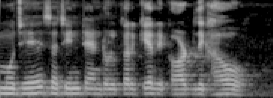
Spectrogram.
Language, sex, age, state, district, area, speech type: Urdu, female, 30-45, Delhi, Central Delhi, urban, read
